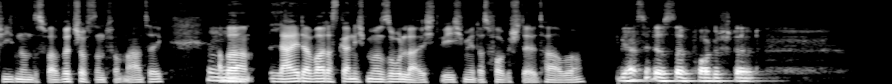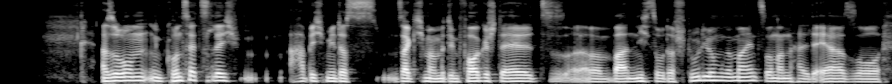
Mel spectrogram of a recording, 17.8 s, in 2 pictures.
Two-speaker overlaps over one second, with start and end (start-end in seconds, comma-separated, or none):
none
